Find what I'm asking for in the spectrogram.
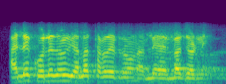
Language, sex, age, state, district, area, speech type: Kannada, male, 30-45, Karnataka, Belgaum, rural, conversation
